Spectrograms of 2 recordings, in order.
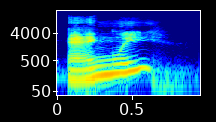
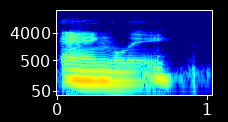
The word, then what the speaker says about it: Ang Lee: It occurs to me, do you pronounce his name Ang Lee? – Probably. You're the one who's been saying Ong. – I don't know where I came up with Ong. – It's almost certainly Ang Lee.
